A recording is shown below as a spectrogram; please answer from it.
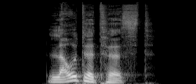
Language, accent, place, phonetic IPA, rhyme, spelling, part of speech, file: German, Germany, Berlin, [ˈlaʊ̯tətəst], -aʊ̯tətəst, lautetest, verb, De-lautetest.ogg
- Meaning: inflection of lauten: 1. second-person singular preterite 2. second-person singular subjunctive II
